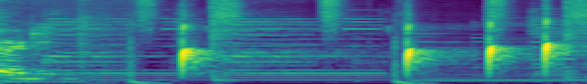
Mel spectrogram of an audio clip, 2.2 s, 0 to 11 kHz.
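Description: Intro jingle: music over a held low note, with three cartoon 'bloop' pops, each a quick rising blip, coming about 0.7, 1.5 and 1.8 seconds in.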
